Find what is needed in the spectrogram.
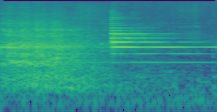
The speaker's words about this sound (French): Sonnez la cloche. La Vierge est proche.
